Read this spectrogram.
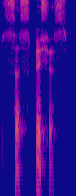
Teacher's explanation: Don't use the oo sound like moon and soon. Use the sound like cup and up.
